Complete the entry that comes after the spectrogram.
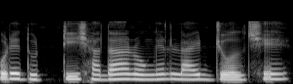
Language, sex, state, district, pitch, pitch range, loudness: Bengali, female, West Bengal, Alipurduar, 230 Hz, 225-240 Hz, -16 LUFS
